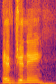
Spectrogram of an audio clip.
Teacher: you got the v and the g together in english we don't really have that consonant cluster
